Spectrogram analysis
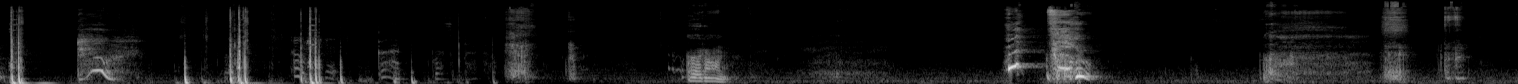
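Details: Morning sneezes at breakfast: several sharp, explosive sneezes with brief breathy build-ups between them, mixed with some vocal sounds in a small room.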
